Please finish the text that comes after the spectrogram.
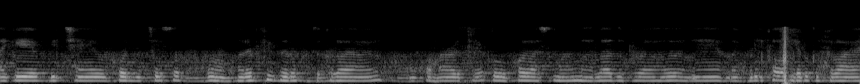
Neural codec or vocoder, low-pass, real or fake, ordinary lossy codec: codec, 24 kHz, 0.9 kbps, WavTokenizer, small release; 7.2 kHz; fake; MP3, 24 kbps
